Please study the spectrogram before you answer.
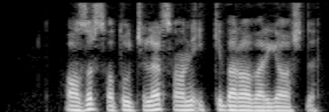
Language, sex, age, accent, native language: Uzbek, male, 25-34, Andijon, Uzbek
